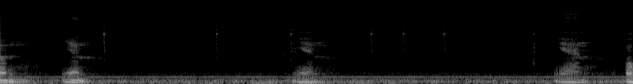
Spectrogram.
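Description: Buttons on a steering wheel click softly several times.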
